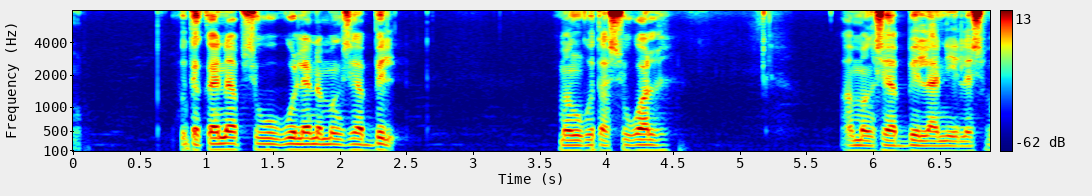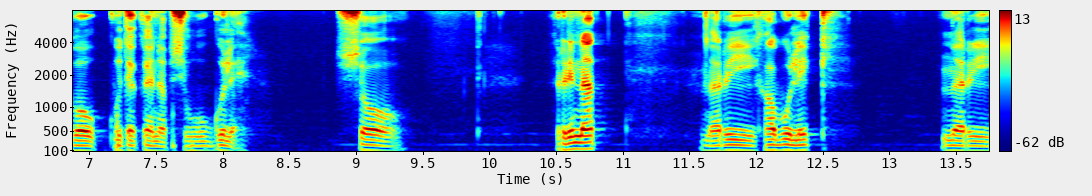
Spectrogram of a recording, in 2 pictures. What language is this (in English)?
Tungag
